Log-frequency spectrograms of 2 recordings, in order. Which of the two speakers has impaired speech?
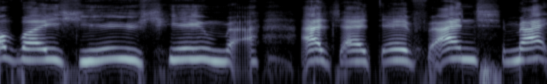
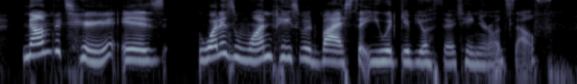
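The first: ataxic cerebral palsy; ataxic type, from birth; slow speech rate.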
